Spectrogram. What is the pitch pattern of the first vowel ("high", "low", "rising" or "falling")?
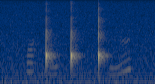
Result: high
